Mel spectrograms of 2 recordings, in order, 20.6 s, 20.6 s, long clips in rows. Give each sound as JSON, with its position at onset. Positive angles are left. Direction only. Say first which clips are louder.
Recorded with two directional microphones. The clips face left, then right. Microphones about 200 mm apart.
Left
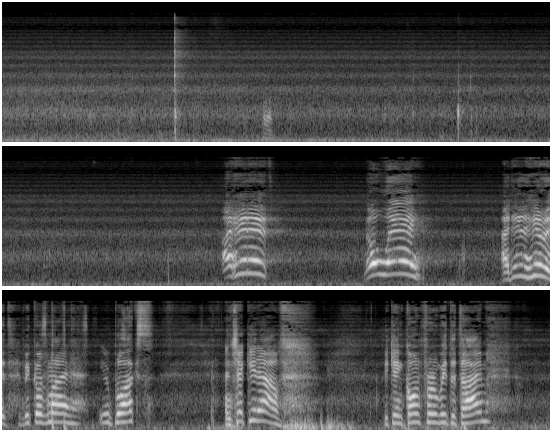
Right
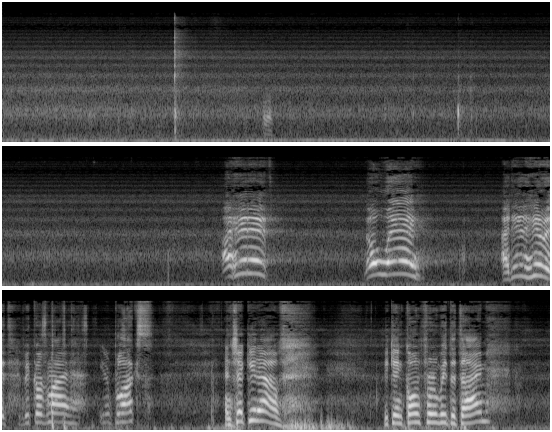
{"t": 2.1, "sound": "a sound", "louder": "left 1 dB", "side_deg": -10}
{"t": 3.3, "sound": "speech", "louder": "left 1 dB", "side_deg": 0}
{"t": 9.6, "sound": "a man's voice", "louder": "left 1 dB", "side_deg": -5}
{"t": 11.3, "sound": "a sound", "louder": "left 1 dB", "side_deg": 0}
{"t": 13.0, "sound": "speech", "louder": "left 2 dB", "side_deg": 0}
{"t": 14.0, "sound": "speech", "louder": "left 4 dB", "side_deg": 15}
{"t": 15.0, "sound": "speech", "louder": "left 6 dB", "side_deg": 40}
{"t": 16.4, "sound": "speech", "louder": "right 6 dB", "side_deg": -30}
{"t": 16.7, "sound": "speech", "louder": "right 5 dB", "side_deg": -45}
{"t": 17.3, "sound": "a sound", "louder": "even", "side_deg": -15}
{"t": 18.4, "sound": "speech", "louder": "right 5 dB", "side_deg": -35}
{"t": 19.6, "sound": "speech", "louder": "right 1 dB", "side_deg": -5}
